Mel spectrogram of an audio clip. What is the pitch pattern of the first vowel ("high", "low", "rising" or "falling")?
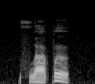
rising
